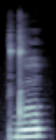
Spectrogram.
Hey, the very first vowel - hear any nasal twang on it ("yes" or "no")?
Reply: yes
